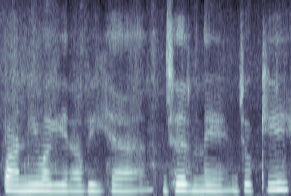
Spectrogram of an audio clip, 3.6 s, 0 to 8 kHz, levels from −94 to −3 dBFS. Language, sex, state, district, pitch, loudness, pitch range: Hindi, female, Chhattisgarh, Raipur, 260 Hz, -17 LUFS, 255-270 Hz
